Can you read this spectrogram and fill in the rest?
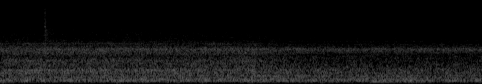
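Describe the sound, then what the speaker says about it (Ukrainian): A solar inverter's cooling fan hums steadily and quietly, a constant airy whir with a faint high tone and no change throughout. "Так, вентилятор запустився"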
